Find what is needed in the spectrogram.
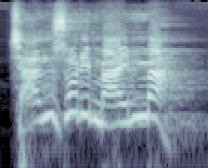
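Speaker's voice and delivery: loud, high gruff snap; gruff rebuke. Retold or imitated. Abraham silencing Isaac's question, loud gruff snap. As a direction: cut the boy off sharply.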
